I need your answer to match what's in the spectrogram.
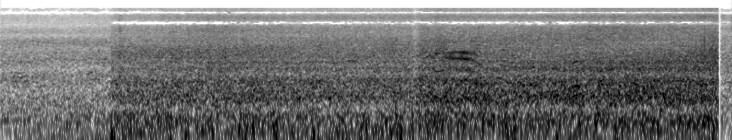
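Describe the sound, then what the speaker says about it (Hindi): Sea waves surging at Paradeep beach in Odisha, a steady broadband wash of surf with wind noise across the microphone, continuous and fairly loud with no talk. "वेव जो है वो काफ़ी ऊंचा ऊंचा उठ रहा है"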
